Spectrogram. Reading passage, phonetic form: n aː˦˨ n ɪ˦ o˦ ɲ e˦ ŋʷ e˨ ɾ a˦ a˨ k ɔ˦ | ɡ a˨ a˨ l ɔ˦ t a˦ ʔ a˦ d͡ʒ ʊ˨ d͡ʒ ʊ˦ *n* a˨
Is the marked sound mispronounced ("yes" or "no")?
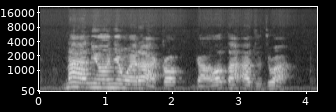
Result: yes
